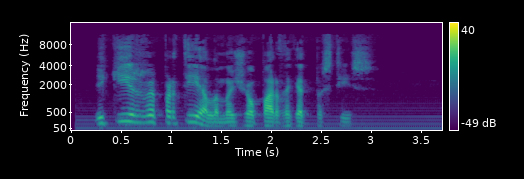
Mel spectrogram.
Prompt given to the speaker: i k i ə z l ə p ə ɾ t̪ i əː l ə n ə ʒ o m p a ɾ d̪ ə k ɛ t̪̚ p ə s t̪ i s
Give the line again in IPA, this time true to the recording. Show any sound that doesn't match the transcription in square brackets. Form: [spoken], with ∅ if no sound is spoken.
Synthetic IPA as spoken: i k i ə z [r] ə p ə ɾ t̪ i [ə] l ə [m] ə ʒ o [∅] p a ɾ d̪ ə k ɛ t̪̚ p ə s t̪ i s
